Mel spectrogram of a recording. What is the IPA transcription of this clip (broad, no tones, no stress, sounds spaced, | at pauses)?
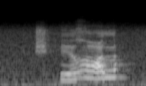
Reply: t͡ʃʰ ɪ ʁ ɑ l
